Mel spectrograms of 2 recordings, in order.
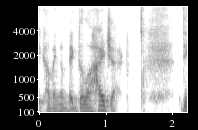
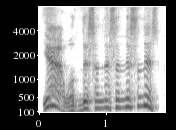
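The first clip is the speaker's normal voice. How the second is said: higher, bright curious listener voice, leaning in; eager empathic listener; 10 semitones higher than usual. Shown as a demonstration. Demonstrating to students an eager, higher listening voice. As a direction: play the friend who really wants to understand. Voicing the calming partner's reply.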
